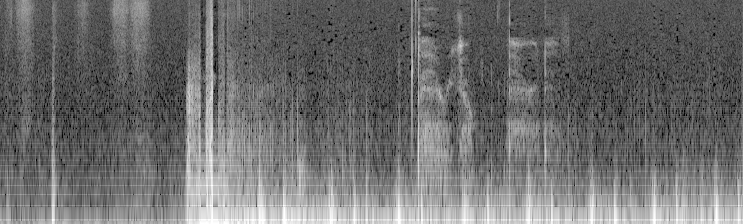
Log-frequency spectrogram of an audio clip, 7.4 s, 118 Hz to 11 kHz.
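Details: Own heartbeat recorded for ASMR: steady, regular low thumping at roughly 65–70 beats a minute, some rustling at start; described as beating faster than before recording; normal heartbeat.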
